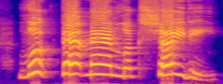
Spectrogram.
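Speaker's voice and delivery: very loud, high, pointed call-out. In a role-play, right above a group having a hushed talk, speaking to Bramble, very loud. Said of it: "very loudly say to Bramble".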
